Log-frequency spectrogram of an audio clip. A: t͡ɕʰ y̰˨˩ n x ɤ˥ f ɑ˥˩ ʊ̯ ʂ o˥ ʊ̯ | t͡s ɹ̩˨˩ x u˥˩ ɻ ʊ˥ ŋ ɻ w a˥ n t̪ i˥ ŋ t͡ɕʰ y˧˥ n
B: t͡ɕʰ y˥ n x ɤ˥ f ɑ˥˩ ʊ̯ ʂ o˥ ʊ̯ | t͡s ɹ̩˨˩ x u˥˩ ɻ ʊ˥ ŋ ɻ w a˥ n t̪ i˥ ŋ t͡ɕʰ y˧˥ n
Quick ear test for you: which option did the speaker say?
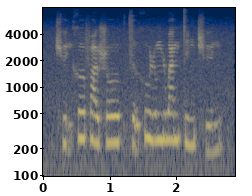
A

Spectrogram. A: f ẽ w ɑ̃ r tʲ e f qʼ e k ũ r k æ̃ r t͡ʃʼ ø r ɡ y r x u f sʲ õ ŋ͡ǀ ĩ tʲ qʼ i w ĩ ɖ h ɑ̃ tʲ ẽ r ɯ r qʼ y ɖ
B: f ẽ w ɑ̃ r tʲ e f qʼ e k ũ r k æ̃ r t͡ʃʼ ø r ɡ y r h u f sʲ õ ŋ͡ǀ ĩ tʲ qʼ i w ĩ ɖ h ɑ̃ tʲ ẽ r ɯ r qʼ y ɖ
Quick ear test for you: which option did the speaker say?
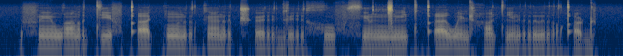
A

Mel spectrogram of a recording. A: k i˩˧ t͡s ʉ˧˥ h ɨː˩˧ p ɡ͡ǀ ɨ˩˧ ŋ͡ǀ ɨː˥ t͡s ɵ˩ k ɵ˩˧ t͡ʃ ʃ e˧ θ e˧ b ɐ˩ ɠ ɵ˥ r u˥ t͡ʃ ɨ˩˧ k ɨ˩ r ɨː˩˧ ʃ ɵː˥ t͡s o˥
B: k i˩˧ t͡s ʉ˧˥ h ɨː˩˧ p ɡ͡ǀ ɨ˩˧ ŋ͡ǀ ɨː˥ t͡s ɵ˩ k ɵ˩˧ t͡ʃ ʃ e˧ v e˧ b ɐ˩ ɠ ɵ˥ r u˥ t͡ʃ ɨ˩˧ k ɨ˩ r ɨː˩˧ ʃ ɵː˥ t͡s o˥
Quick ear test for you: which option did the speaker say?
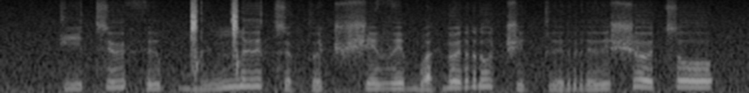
B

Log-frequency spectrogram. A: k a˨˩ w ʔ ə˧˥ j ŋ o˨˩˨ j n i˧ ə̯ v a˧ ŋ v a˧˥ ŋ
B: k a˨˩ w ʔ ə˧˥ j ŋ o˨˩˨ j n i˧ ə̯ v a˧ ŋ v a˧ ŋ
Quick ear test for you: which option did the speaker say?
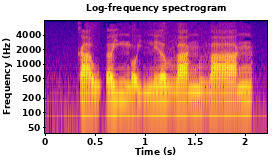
A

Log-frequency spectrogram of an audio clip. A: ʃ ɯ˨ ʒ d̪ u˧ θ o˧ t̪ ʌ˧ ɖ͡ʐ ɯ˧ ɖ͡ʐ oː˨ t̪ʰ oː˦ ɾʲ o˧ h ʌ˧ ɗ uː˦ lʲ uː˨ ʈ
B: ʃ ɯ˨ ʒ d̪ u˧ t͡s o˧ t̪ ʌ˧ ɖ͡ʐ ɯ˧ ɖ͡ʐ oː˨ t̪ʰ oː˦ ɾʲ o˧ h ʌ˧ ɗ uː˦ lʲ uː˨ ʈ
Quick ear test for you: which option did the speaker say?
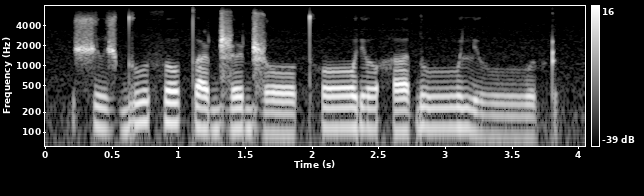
A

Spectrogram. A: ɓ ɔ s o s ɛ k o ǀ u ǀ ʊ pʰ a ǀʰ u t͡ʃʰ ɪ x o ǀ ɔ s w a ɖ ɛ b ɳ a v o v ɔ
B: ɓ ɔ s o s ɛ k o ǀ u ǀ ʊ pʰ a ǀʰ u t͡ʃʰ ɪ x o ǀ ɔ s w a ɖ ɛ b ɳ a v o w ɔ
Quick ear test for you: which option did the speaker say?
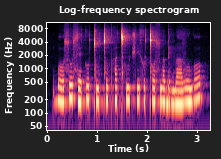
B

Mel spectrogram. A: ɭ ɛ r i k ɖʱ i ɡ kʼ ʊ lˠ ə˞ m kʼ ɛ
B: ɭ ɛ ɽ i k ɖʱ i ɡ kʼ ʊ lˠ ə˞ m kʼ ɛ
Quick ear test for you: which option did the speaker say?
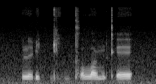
B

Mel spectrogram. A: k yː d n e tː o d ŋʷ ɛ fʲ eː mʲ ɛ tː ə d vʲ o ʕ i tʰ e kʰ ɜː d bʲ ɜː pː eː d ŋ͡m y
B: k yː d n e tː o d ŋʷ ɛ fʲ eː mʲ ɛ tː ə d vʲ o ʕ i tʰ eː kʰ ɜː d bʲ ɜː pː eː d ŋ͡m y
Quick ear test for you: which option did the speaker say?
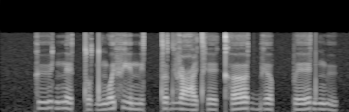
B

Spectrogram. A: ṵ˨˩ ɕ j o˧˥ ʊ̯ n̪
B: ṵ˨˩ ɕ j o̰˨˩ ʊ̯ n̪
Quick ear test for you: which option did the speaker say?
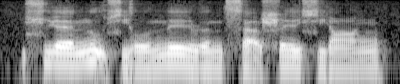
A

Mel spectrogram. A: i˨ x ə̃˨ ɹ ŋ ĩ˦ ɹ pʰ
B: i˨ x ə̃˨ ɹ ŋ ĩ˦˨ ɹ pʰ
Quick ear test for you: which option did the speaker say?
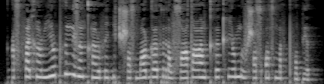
A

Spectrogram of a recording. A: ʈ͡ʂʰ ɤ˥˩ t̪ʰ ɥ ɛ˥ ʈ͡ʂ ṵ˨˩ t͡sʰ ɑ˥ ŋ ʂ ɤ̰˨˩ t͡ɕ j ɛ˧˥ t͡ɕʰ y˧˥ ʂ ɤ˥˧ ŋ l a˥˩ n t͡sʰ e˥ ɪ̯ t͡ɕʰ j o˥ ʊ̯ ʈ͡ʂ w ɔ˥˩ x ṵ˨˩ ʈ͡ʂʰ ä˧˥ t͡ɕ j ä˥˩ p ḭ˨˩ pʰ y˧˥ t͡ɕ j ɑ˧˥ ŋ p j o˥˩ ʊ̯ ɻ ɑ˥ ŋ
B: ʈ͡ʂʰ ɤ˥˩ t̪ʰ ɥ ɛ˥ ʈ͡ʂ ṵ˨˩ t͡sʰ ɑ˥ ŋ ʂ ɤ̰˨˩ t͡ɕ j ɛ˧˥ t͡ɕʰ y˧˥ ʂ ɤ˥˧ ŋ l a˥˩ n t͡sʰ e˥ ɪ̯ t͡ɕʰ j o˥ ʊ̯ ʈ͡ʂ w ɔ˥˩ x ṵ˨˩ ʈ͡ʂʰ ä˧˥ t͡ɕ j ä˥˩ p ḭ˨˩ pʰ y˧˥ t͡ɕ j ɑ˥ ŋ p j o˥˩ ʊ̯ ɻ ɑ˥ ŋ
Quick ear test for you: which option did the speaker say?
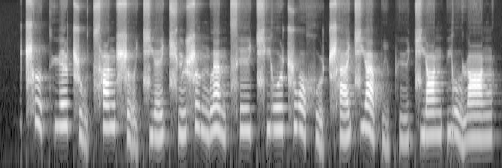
B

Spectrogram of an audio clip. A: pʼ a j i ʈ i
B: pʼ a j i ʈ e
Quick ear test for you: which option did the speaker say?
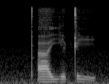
A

